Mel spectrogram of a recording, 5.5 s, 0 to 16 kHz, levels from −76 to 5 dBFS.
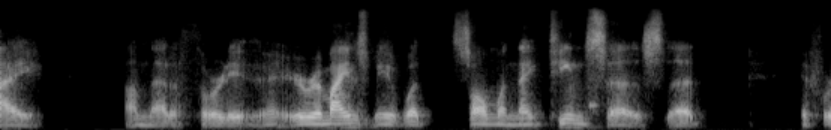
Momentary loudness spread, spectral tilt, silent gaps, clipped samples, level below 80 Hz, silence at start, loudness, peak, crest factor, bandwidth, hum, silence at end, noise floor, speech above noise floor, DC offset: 13 LU; -3.5 dB/octave; none; under 0.1%; -64 dBFS; 0 s; -24 LUFS; -2 dBFS; 22 dB; 12.5 kHz; none; 0 s; -77 dBFS; 54 dB; under 0.1%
